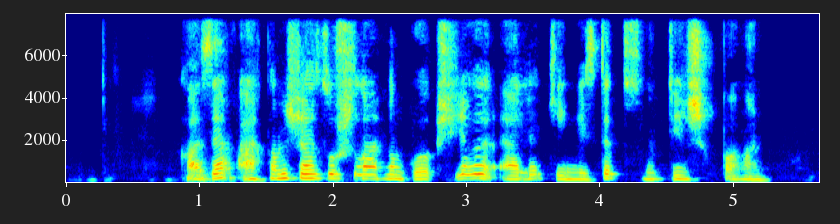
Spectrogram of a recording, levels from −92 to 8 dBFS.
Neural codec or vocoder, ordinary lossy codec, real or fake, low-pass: codec, 16 kHz, 2 kbps, FreqCodec, larger model; none; fake; none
